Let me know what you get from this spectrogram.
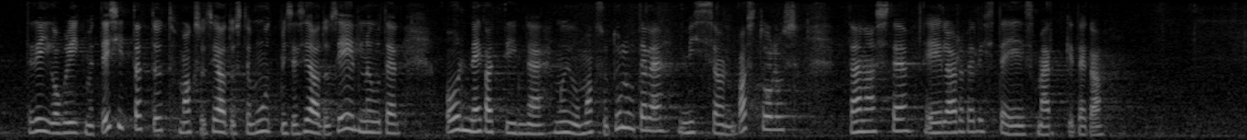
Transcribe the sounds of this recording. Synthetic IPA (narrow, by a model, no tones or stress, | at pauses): riːɡ̥oɡliːkme̞t̪ːˑe̞sʲit̪ːˑɑt̪ːˑud̪̥mɑksuse̞ɑd̪̥ust̪e̞muːt̪ˑmises̬e̞ɑd̪̥use̞ːlnɤwd̪̥e̞l | o̞nːe̞ɡ̥ɑt̪ːˑiːvne̞mɤjumɑksut̪ulud̪̥e̞le̞miso̞nvɑst̪uo̞lust̪ænɑst̪e̞e̞ːlɑrve̞list̪e̞e̞ːsmærkːˑid̪̥e̞ɡ̥ɑ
